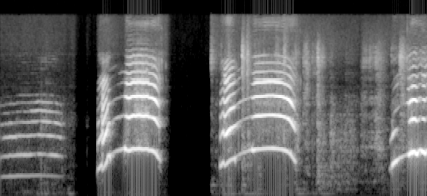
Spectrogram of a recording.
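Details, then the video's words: Kkomaengi, the youngest of the family's cats, a ginger female about two years old, meowing indoors at night: a flat tone, then three loud drawn-out meows that rise, hold and fall, about a second apart. "울집막내 고양이 꼬맹이 울음소리 The youngest cat in my family's house cries"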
